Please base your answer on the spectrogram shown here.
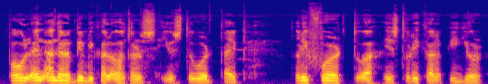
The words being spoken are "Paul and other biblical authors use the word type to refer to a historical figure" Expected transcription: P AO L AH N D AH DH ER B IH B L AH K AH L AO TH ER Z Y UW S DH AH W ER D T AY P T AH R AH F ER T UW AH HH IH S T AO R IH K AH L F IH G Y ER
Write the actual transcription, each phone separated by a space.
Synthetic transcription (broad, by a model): P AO L AH N D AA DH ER B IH B L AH K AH L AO T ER S Y UW S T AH W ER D T AY P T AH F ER T UW AH HH IH S T AO R IH K AH L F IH G Y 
